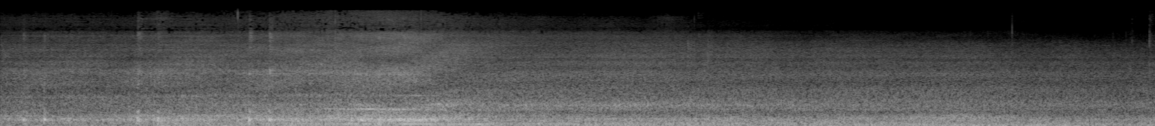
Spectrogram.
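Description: Electric passenger train passing close by, its wheels giving a few sharp clicks over rail joints. The sound is loudest about five seconds in, then fades steadily as the train pulls away.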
